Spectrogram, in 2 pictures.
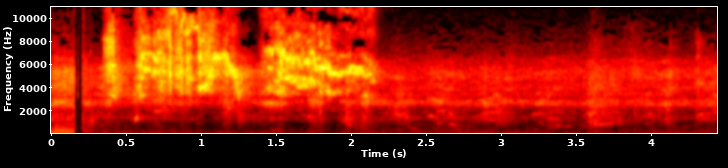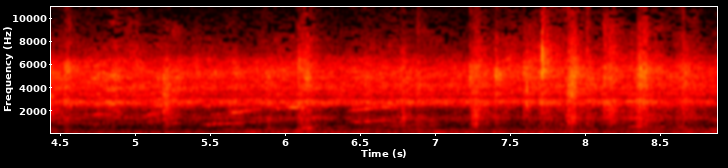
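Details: Baby monkey crying as its mother refuses it milk: shrill, quavering high-pitched screams in rapid bursts over the first two seconds, then a quieter stretch with faint scattered chirps and a steady background tone.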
